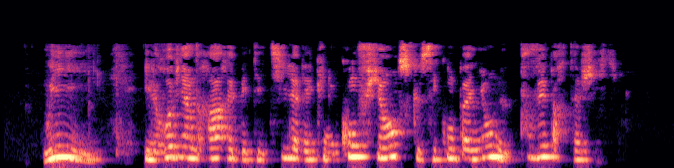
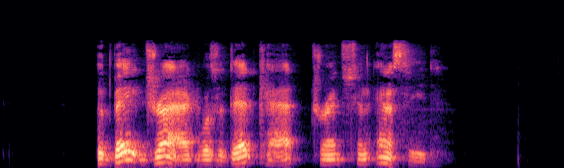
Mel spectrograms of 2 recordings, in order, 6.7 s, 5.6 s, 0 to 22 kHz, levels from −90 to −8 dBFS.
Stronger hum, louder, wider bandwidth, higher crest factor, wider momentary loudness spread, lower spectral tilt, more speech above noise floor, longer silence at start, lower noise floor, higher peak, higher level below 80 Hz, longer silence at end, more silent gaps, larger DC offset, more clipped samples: neither; first, -16 LUFS vs -19 LUFS; about the same, 7.8 kHz vs 8.2 kHz; second, 14 dB vs 20 dB; about the same, 14 LU vs 14 LU; about the same, -4 dB/octave vs -3.5 dB/octave; second, 54 dB vs over 71 dB; second, 0.45 s vs 1 s; second, -70 dBFS vs under -90 dBFS; about the same, -2 dBFS vs 0 dBFS; about the same, -60 dBFS vs -62 dBFS; second, 0.7 s vs 1.4 s; neither; neither; neither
